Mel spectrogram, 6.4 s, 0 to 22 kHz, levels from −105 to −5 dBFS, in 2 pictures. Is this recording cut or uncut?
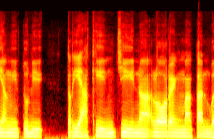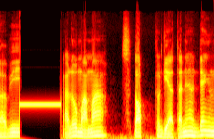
cut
